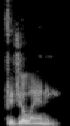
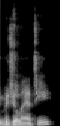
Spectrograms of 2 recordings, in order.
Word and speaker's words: vigilante: hand and man f the t is silent you don't have to pronounce a t because n t between vowels you don't hear the T vigilante vigilante you can pronounce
